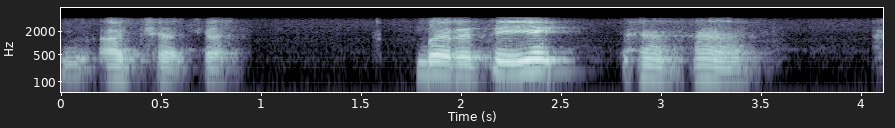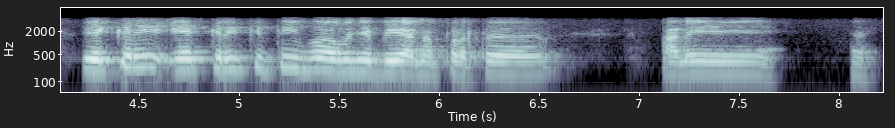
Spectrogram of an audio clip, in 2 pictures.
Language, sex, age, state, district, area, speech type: Marathi, male, 60+, Maharashtra, Osmanabad, rural, conversation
